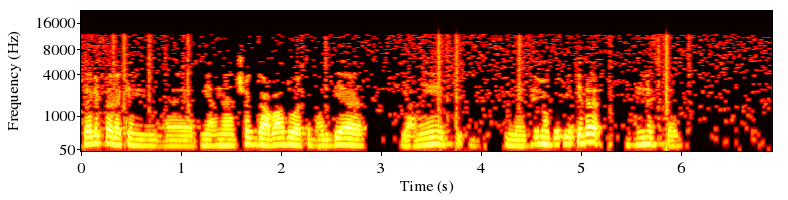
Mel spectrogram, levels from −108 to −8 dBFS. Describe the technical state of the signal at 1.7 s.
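At 1.7 s the speech carries overdone noise removal, which runs through the whole clip rather than starting or stopping there. An aggressive noise reducer pulls individual frequency bands down to near nothing wherever they sit close to its noise estimate, taking quieter parts of the voice with them. The background collapses into near silence dotted with twinkling specks. A spectrogram shows a blank floor scattered with isolated bright pixels and ragged, patchy harmonics.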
